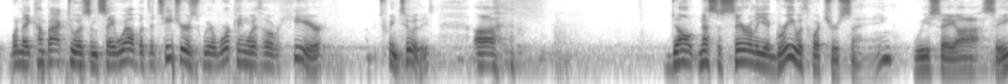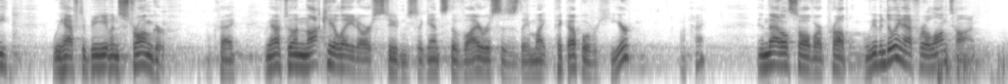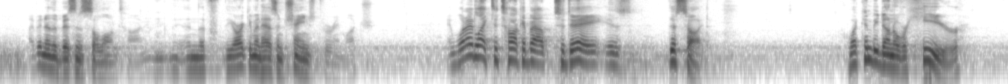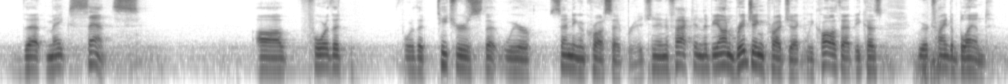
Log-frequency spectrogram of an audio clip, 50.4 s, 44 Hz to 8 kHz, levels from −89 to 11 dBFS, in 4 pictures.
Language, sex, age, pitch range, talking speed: English, male, 50-69, 115-160 Hz, 160 wpm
